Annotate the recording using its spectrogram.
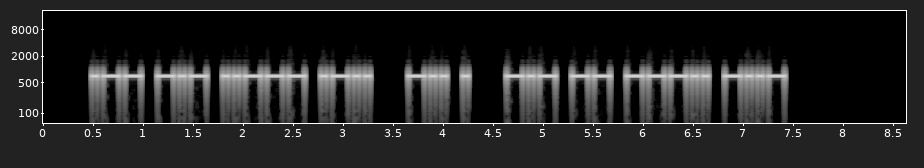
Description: Morse code, heard as a keyed tone, about 22 wpm, 700 Hz. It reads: WK2L DE KM8X
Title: USA Callsign DE Callsign - 4 Characters - 22wpm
